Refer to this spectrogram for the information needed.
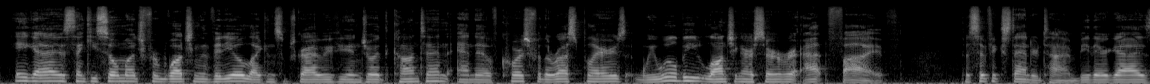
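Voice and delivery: outro read. Acted.

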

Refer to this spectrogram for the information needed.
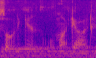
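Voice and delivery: soft whispered gasp; scared whisper. Real, not acted. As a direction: whisper it in dread. Hiding from monster.

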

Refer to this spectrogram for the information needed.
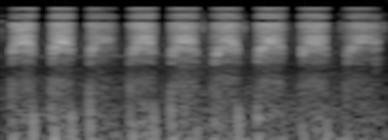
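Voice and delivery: rapid, soft, voiceless "psst" calls; cat-calling hiss. Real, not acted. Woman luring kittens to look at her, cat-calling psst. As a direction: coax a shy cat with little hisses.

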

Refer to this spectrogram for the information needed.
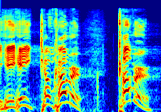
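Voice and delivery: high, urgent shouted warning; urgent calling out. Real, not acted. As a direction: call out sharply to get someone to safety. Calling out to character in danger.

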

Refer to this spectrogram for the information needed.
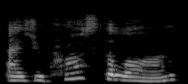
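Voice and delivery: ordinary delivery

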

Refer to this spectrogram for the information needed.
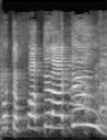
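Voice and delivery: very high exasperated wail; high-pitched mock outrage; indignant protest. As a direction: protest loudly in an acted quarrel. Acted quarrel, man protesting.

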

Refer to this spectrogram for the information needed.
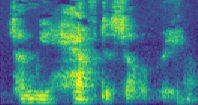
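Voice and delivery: soft whisper, tender; father whispering his plea to the sulking son. Retold or imitated. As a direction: breathe it gently to the son. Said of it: "he says again".

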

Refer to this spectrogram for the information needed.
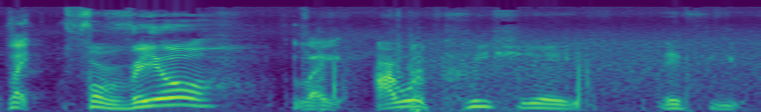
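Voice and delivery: loud incredulous for real; indignant outburst. Real, not acted. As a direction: throw it out in disbelief. Repeated, indignant build.

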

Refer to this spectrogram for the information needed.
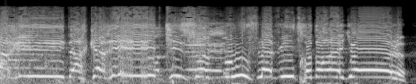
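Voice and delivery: shouting play-by-play. Acted. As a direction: scream the winner like a sportscaster.

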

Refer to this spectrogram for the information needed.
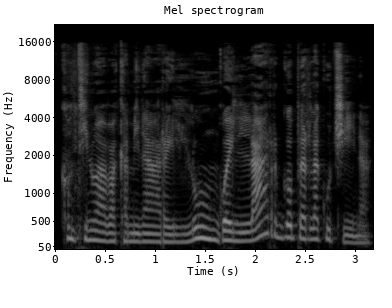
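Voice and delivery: usual speaking voice

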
